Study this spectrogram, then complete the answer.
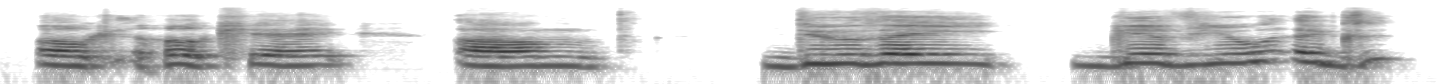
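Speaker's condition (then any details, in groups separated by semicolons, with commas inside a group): Cerebral palsy; present from birth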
